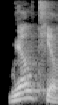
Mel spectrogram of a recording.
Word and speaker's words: Rialto: Rialto. Was that correct? – Rialto. – Sorry. That's the emphasis on the wrong syllable.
